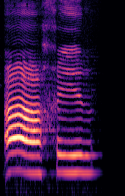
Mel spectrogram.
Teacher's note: Stopping की सूरत में तो सुकून लगाना पड़ेगा हर हाल में। तो उससे पहले वाले हर्फ के नीचे देखे ज़ेर है तो इस रा को हम बारीक रखेंगे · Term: रा को बारीक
